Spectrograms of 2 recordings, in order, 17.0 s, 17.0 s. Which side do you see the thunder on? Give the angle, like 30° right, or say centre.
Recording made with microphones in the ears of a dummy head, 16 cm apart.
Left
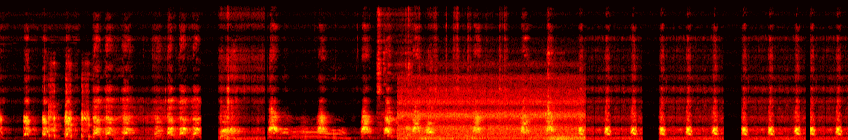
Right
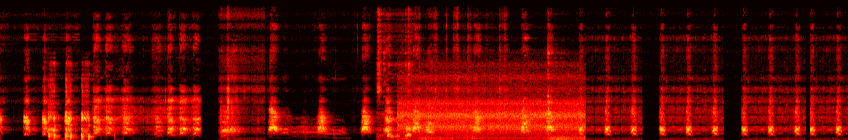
30° left.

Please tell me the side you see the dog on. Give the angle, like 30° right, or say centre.
40° left.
